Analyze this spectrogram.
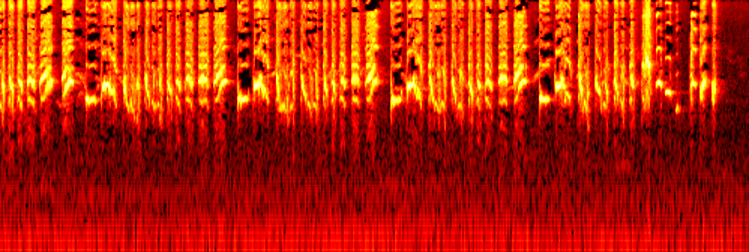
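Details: Oriental magpie-robin giving a loud, long song meant to provoke a magpie-robin that has gone quiet into singing; continuous rapid, sharp chattering notes in dense repeated bursts with brief whistled slurs throughout.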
